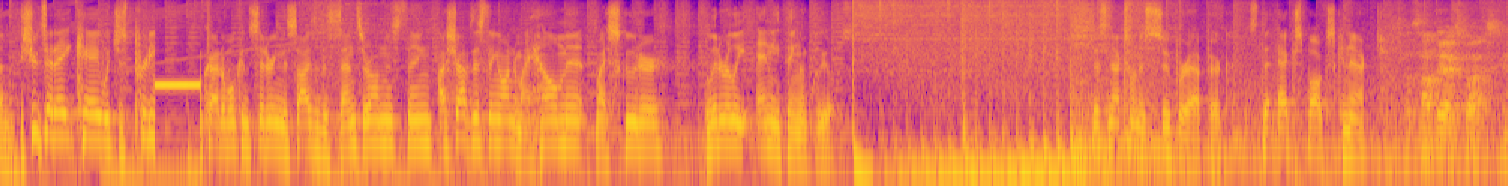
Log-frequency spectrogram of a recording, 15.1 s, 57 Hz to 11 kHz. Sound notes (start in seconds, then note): 1.5 beep; 8.8 upbeat music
